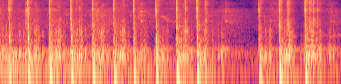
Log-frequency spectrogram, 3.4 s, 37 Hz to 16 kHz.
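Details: 2021 Volkswagen Tiguan (latest facelift), front door squeak heard with the window open, not present when bought: a quick series of sharp, dry clicking creaks at an uneven rhythm, something loose and rubbing; the owner suspects loose bolts inside the door, unconfirmed.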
